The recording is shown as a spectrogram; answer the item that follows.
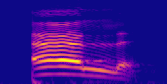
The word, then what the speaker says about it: El: El is pronounced Al in Aramaic, Al in Arabic.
